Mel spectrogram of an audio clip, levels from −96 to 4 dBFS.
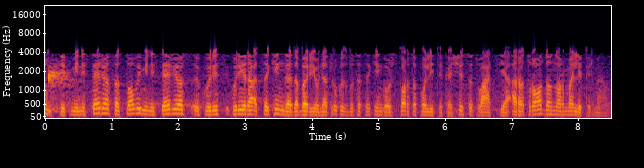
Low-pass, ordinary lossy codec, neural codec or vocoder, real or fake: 19.8 kHz; AAC, 16 kbps; vocoder, 44.1 kHz, 128 mel bands every 256 samples, BigVGAN v2; fake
